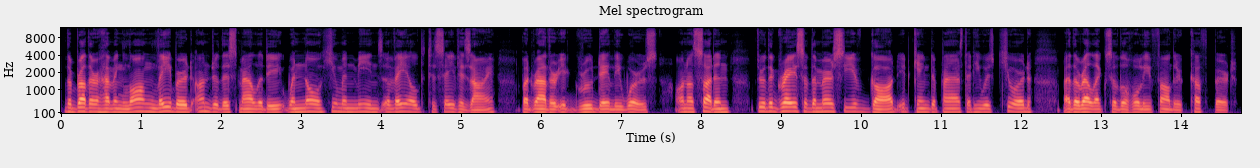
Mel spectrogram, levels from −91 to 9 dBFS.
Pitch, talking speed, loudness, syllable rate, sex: 135 Hz, 205 wpm, -20 LUFS, 5.3 syllables/s, male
